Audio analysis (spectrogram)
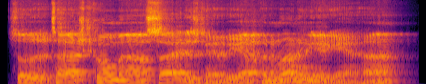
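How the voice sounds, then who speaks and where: A male actor plays a gruff special-ops cyborg soldier from an anime dub. His low voice delivers blunt, slangy wisecracks with a sardonic edge. The sound is heavily echoed and sits far from the mic. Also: quick pace, lightly acted. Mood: brusque. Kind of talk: English-dub anime voice lines.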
